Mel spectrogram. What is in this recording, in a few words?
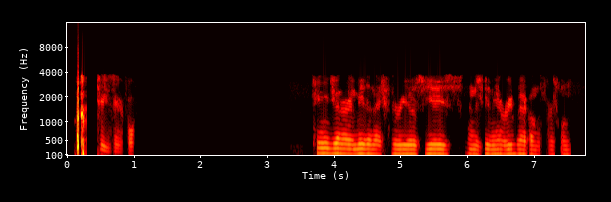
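Wake Forest Police Dispatch, p25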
